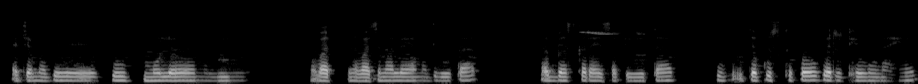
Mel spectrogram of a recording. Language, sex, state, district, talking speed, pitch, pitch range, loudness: Marathi, female, Maharashtra, Chandrapur, 105 wpm, 180 Hz, 175-190 Hz, -28 LUFS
